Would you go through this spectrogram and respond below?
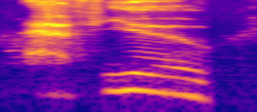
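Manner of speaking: high-pitched, hollered yell. Retelling a stranger at a gas station: imitating someone yelling. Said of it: "he yells".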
